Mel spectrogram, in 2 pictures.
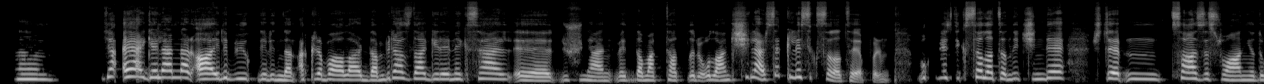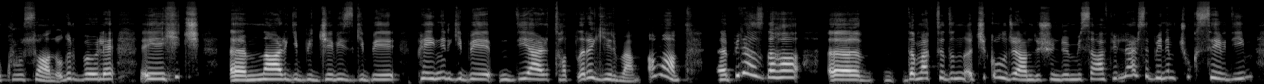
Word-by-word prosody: Imm, 240 -3 -1 0.5
ya 360 - +2
eğer 355 +1 +6
gelenler 320 -1 +2
aile 250 +2 +7
büyüklerinden, 225 -6 -2
akrabalardan 210 -4 +1
biraz 290 -1 -2
daha 265 -1 +3
geleneksel, 245 +1 -1
eee, 175 -3 0
düşünen 195 -3 -4
ve 195 +1 -6
damak 195 -1 -1
tatları 195 -2 -4
olan 200 -1 +1
kişilerse 325 - 0
klasik 325 -1 -2
salata - - -2
yaparım. - - -6 0.3
Bu 300 - -8
klasik 305 -1 -9
salatanın 280 -7 +1
içinde, 255 +4 -2 0.3
işte, 270 -2 +3
ımm, 245 -2 -4
taze 275 -4 +2
soğan 205 -3 +1
ya 200 -1 -5
da 205 - -3
kuru 225 +2 -12
soğan 205 -6 -1
olur. 265 - -5
Böyle, 245 0 +1 0.3
eee, 255 0 +1
hiç, 345 +8 -1 0.3
emm, 205 +2 +5
nar 240 0 +8
gibi, 220 -2 -6
ceviz 230 -1 -4
gibi, 220 +1 -4 0.2
peynir 275 0 -1
gibi, 240 -1 -2
ııı, 220 -2 -5
diğer 245 -2 +3
tatlara 215 +6 -3
girmem 215 - -4
ama, 375 - 0 0.4
eee, 220 - +6
biraz 420 -6 0
daha, 320 0 +5 0.3
eee, 215 -1 +9 0.2
d 185 0 -16
damak 275 +3 +1
tadının 275 -2 -5
açık 335 +4 -5
olacağını 245 -9 0
düşündüğüm 220 +1 -5
misafirlerse 280 - -5
benim 295 +1 -4
çok 325 +4 -12
sevdiğim 275 0 -4
240 Hz, 145 wpm, -22 LUFS, 215-285 Hz, 0.5 s, eee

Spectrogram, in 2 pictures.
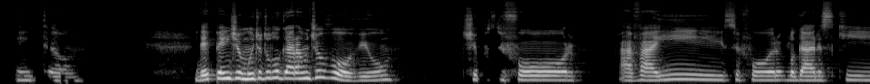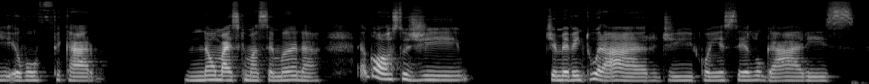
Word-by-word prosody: Então 190 -3 -10 1.1
depende 275 +7 +6
muito 255 +2 +6
do 295 - +2
lugar 285 -3 +5
aonde 280 +3 +3
eu 325 - +1
vou, 205 -11 +4
viu? 190 +4 -5 0.7
Tipo, 225 - -7
se 215 - -13
for 200 -2 +2 0.4
Havaí, 210 +3 -1
se 205 +1 -10
for 195 -1 0
lugares 195 -1 0
que 200 -1 -8
eu 185 - -1
vou 190 0 -3
ficar, 185 -4 0 0.9
não 200 +1 -2
mais 195 -1 +5
que 210 - -14
1 185 -1 -2
semana, 185 -1 -3 0.4
eu - - -6
gosto 250 -8 +3
de 200 0 -5 0.8
de 210 - -2
me 200 - +2
aventurar, 190 -4 +1
de 185 +2 -8
conhecer 190 0 -3
lugares, 180 -2 -5
195 Hz, 115 wpm, -22 LUFS, 185-215 Hz, 1.1 s, depende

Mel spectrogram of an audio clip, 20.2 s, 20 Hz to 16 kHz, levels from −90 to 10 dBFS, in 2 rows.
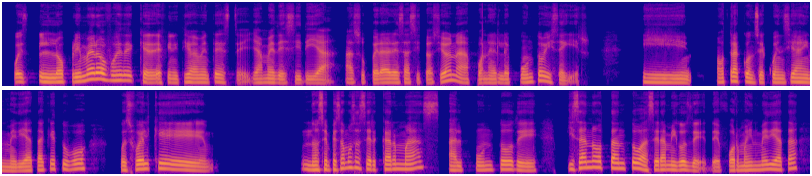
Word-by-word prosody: Pues, 150 0 +1
lo 145 -1 +3
primero 220 +10 +6
fue 195 0 0
de 190 -2 0
que 175 - 0
definitivamente, 130 +2 -1
este, 135 +2 -9
ya 125 0 -3
me 130 -1 -1
decidí 115 0 -4
a 110 - -4
a 120 0 -6
superar 125 0 0
esa 125 -1 -1
situación, 150 - -1
a 125 -6 -1
ponerle 120 0 -4
punto 140 +9 -2
y 155 - 0
seguir. 95 -7 -8 0.7
Y 130 -3 -2 0.3
otra 145 +4 +2
consecuencia 135 0 -1
inmediata 125 +2 0
que 175 +3 -3
tuvo, 175 +2 -1 0.4
pues 140 -1 -1
fue 170 +1 +6
el 180 +1 +3
que 155 -10 +1 1.1
nos 155 -2 0
empezamos 195 +8 +1
a 215 - 0
acercar 170 -1 +1
más 180 +7 -2
al 140 -1 -1
punto 150 +3 -1
de, 130 -2 -1 0.3
quizá 175 +6 +3
no 230 0 +3
tanto 200 -2 +3
a 155 -5 +3
ser 155 +2 +2
amigos 155 -1 +2
de 125 - -2
de 120 - -4
forma 135 +3 0
inmediata, 165 +5 +1
145 Hz, 145 wpm, -22 LUFS, 130-170 Hz, 1.1 s, primero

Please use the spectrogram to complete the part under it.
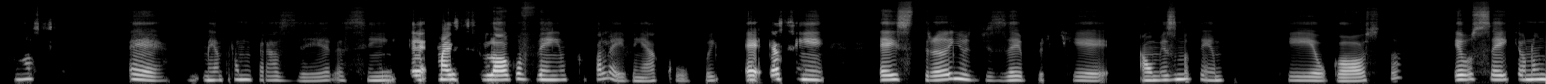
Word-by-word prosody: Nossa. 245 +2 -6 0.9
É, 200 -7 +1 0.4
me 195 -1 -3
entra 215 +3 -9
um 220 0 0
prazer 180 -3 -12
assim, 185 0 -7 0.3
eh, 210 - +8 0.2
mas 225 0 +8 0.2
logo 215 +3 +7
vem 220 -2 0
o 220 - -7
que 220 - -51
eu - - -31
falei, 235 -5 -5
vem 165 -1 -9
a 165 - -7
culpa. 85 - -15 0.3
É 210 0 +9
é 220 - -1
assim, 230 -3 +2 0.6
é 210 +1 +6
estranho 225 +2 +2
dizer 190 -1 -5
porque 175 -2 -8 0.3
ao 190 0 +1
mesmo 210 +5 0
tempo 195 -5 -7 0.6
que 185 -1 -6
eu 175 -1 -1
gosto, 170 - -2 0.5
eu 220 +1 +4
sei 215 -2 0
que 235 - -14
eu - - -2
não 230 +1 +5
205 Hz, 140 wpm, -20 LUFS, 185-225 Hz, 0.9 s, É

